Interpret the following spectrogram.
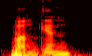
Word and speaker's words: pumpkin: wordplay on here because pumpkin so some people don't actually pronounce the p in pumpkin so but it's funny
